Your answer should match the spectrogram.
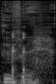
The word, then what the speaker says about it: oeuvre: But yeah, it's sort of a weird part of his oeuvre. I actually said it right for the first time in my entire life. Normally I say oof.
